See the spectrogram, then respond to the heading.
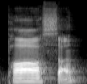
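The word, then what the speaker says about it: πᾶσα: Okay, so the reason I'm saying pass, pᾶσα, pan with a long alpha is because there would be a circumflex on these alphas.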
